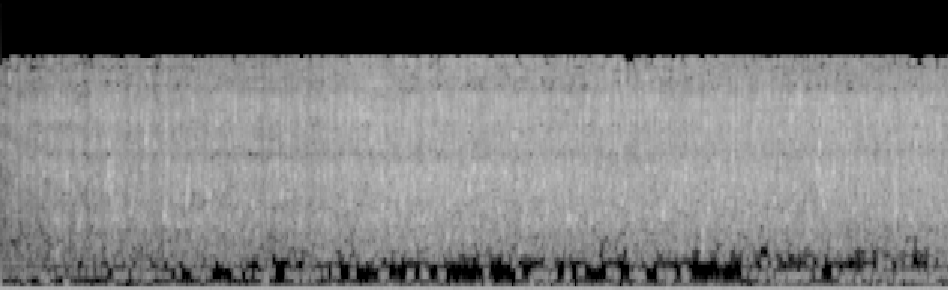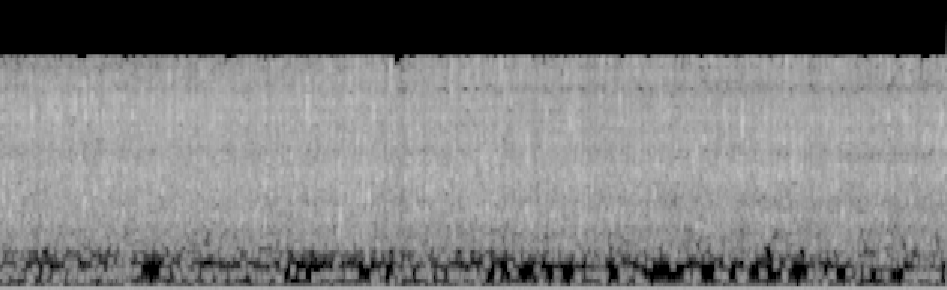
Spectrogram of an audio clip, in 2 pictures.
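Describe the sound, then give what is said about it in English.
River water flows at its source in late autumn, running out from under frozen ground: a steady, unbroken rushing hiss of moving water, even in level and alone, with no voices. “is the sound of a river being born.”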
